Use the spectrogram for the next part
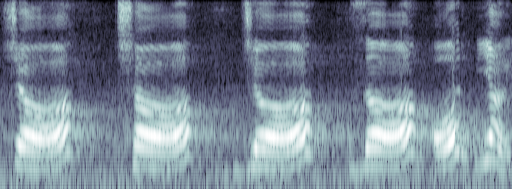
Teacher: हमारे दांतों के साइड में यह हमारी जीवा जो है वह टच होती है और जीवा का हमारा जो बीच का भाग है थोड़ा सा ऊपर की ओर अड़ता है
